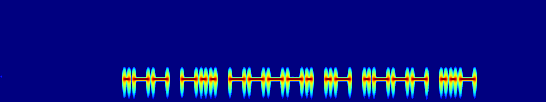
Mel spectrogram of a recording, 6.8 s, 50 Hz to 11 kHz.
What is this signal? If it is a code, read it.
Morse code, heard as a keyed tone, about 23 wpm, 700 Hz. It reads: WD9AJU
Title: Speed Racing - USA 2x3 Call Signs 20wpm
